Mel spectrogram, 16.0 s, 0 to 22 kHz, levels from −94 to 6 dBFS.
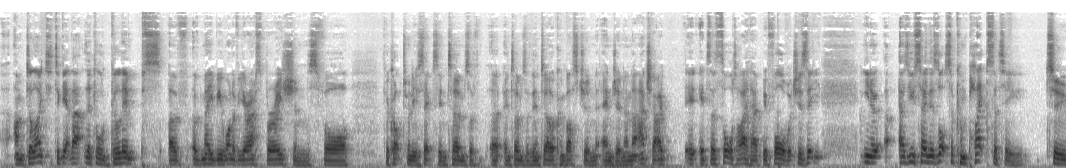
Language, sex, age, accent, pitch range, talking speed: English, male, 40-59, British, 95-130 Hz, 190 wpm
